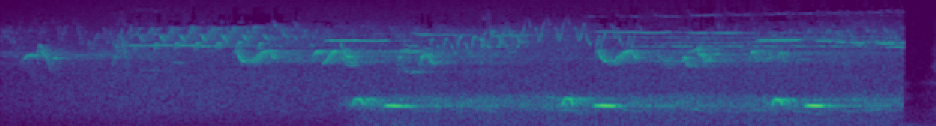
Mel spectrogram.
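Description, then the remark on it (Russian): Birds sing in a forest: several songbirds trill and warble at once, overlapping high chirps and repeated calls, with a soft background hush joining partway through. No one speaks. “Но проще и дешевле для успокоения может просто послушать звуки, я не знаю, леса и птиц”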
